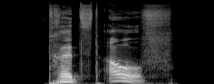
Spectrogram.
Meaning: second-person singular present of auftreten
- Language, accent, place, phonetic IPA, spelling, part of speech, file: German, Germany, Berlin, [ˌtʁɪt͡st ˈaʊ̯f], trittst auf, verb, De-trittst auf.ogg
